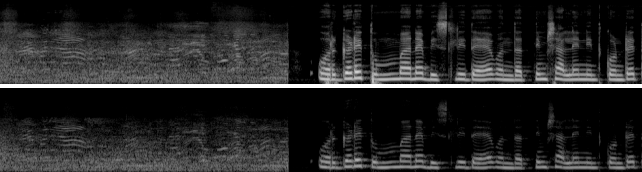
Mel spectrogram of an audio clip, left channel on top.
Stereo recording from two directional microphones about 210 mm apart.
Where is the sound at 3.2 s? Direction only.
40° left (ahead or behind).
